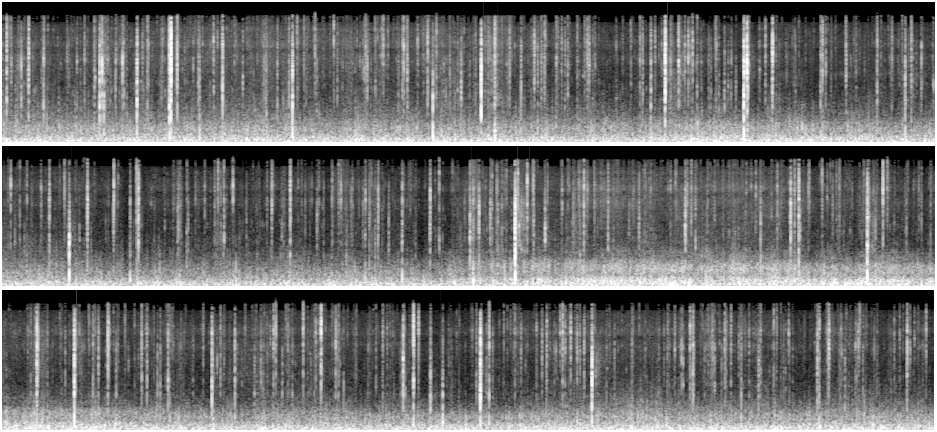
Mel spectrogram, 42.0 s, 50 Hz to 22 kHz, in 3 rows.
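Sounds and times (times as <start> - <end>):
fire crackling: 0.0 - 41.9
steady low rumble: 12.4 - 32.6.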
